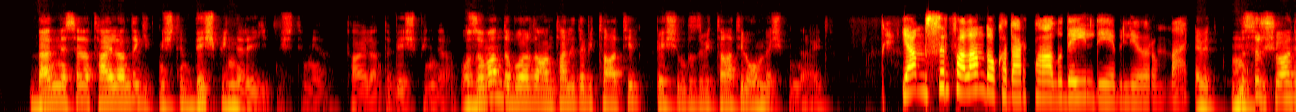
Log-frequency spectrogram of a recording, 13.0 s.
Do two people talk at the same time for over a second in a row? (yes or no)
no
